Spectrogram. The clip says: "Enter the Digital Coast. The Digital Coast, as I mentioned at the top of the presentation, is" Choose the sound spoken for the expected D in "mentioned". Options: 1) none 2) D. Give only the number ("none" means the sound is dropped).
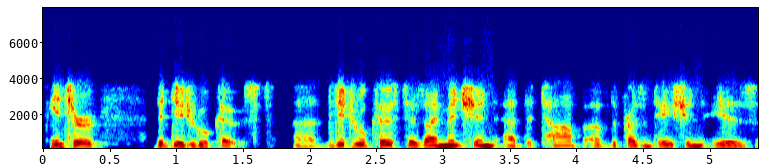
2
